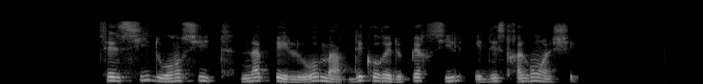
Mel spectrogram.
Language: French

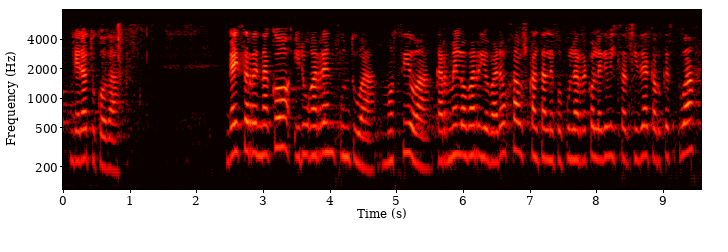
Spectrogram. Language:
Basque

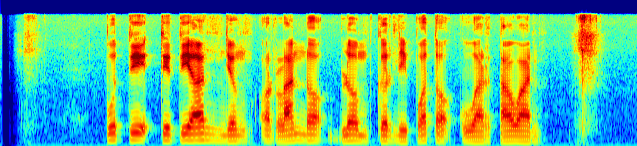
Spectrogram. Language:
Sundanese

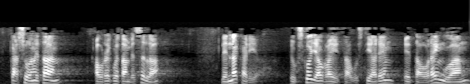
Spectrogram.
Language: Basque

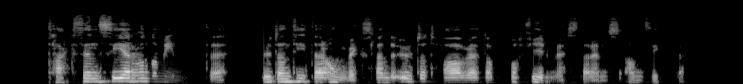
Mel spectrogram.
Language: Swedish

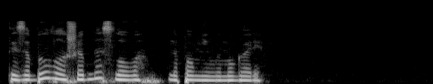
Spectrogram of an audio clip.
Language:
Russian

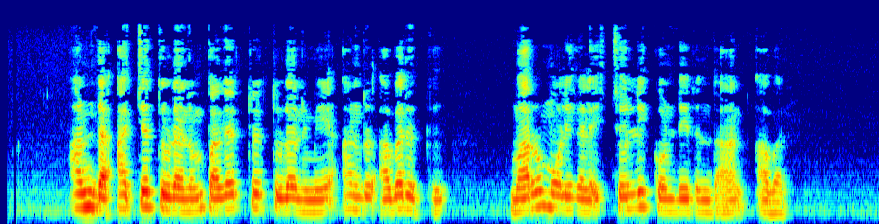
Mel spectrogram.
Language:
Tamil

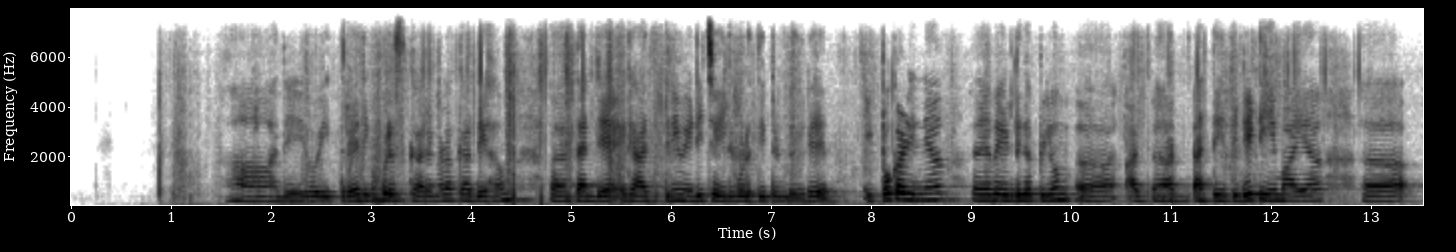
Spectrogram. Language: Malayalam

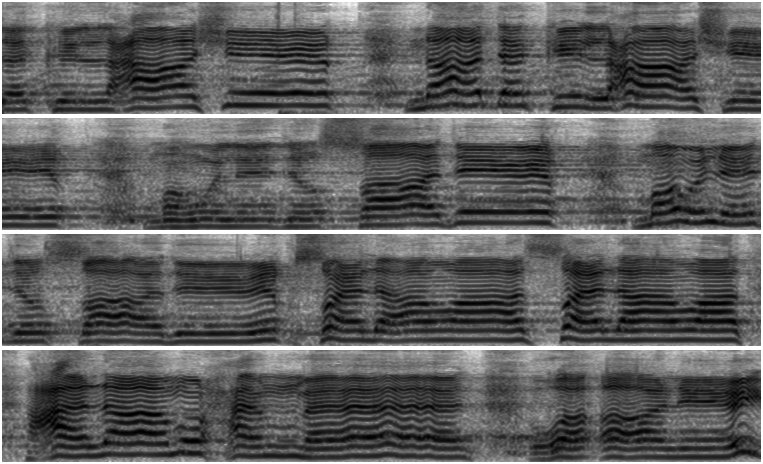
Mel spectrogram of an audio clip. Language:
Arabic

